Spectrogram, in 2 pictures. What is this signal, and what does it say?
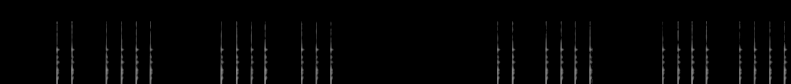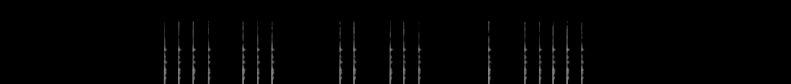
Tap code, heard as taps on a table, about 7 knocks a second. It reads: IS IT SHE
